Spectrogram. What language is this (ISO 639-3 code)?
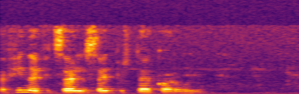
rus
